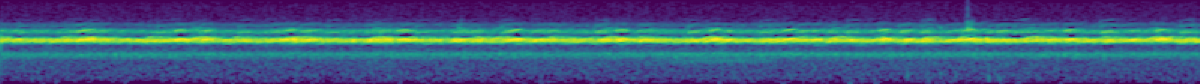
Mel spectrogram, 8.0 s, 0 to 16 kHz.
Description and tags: Frogs and other sounds of spring at a creek in Pisgah National Forest at Bent Creek NC beside Lake Powhatan at the bridge, This file was recorded with a Fujifilm XT120 camera. I trimmed it at zero crossings to enable looping peak is minus 1 db, -1db. I hope you can find a use for it.
For the love of music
